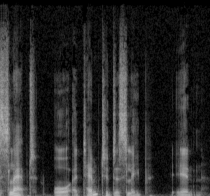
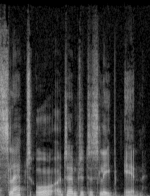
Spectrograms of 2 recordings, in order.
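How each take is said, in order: First: A long pause comes before the final word. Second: No long pause comes before the final word. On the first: "Do you think he left a long pause before in at the end?" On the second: "How's that?"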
